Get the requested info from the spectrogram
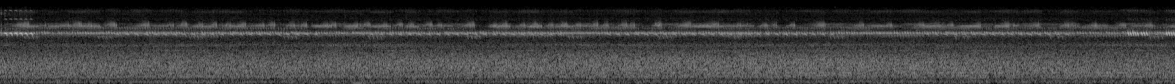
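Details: Constant high ringing from crickets at night, with a soft flickering buzz above it. Brief louder chirping bursts come at the very start and again near the end.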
